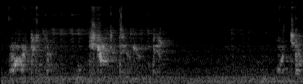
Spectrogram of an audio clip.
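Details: Pet male budgerigar, 11 years old, murmuring to himself indoors in midsummer while backlit by bright sunlight; short soft chirps and warbled notes in scattered bursts, with faint dripping and room noise between them.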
